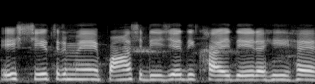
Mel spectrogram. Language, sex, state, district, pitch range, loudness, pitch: Hindi, female, Jharkhand, Deoghar, 210-230 Hz, -13 LUFS, 225 Hz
